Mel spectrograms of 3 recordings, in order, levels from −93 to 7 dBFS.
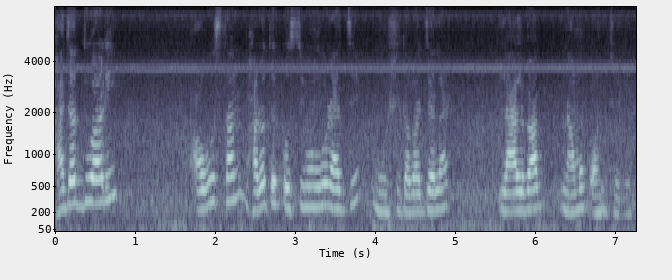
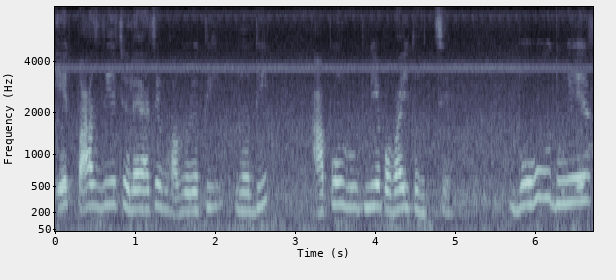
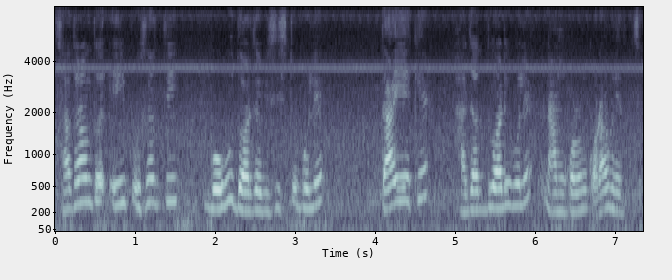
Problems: constant background noise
